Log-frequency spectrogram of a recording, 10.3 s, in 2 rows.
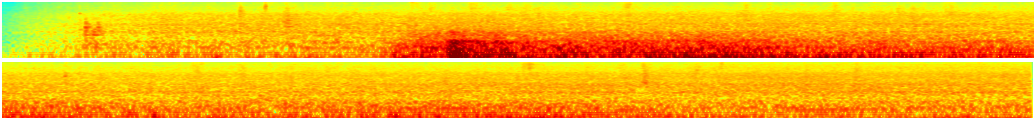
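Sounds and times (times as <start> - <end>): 
thunder: 1.9 - 9.4.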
